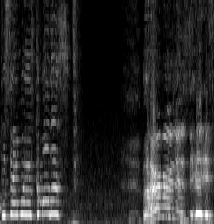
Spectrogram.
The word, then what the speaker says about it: Kamala: might have a female president uh whose name is spelled the same way as Kamala but her version is is camela yeah so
